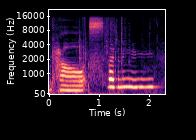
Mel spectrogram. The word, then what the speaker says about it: chalcedony: We've got some chalcedony. You have to say it like that, you see.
